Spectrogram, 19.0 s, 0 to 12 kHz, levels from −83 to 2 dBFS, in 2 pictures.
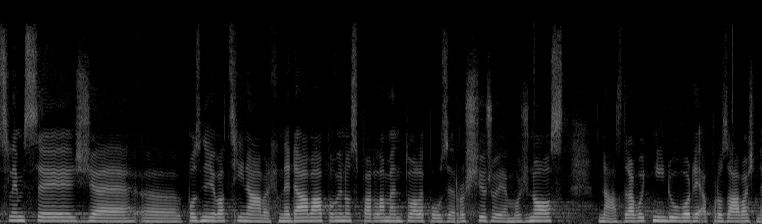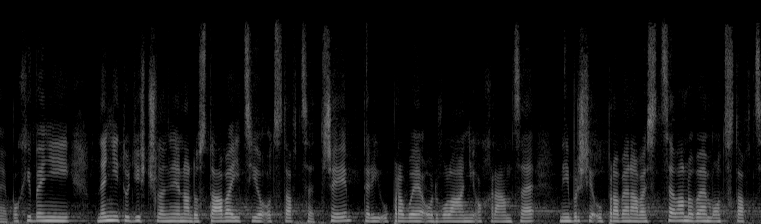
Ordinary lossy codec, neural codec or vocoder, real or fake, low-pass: MP3, 64 kbps; autoencoder, 48 kHz, 128 numbers a frame, DAC-VAE, trained on Japanese speech; fake; 10.8 kHz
